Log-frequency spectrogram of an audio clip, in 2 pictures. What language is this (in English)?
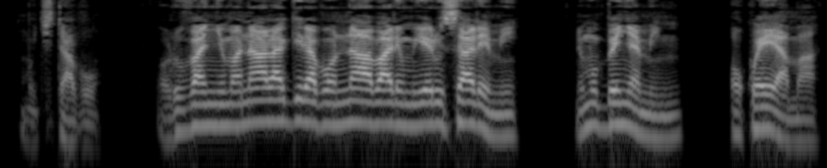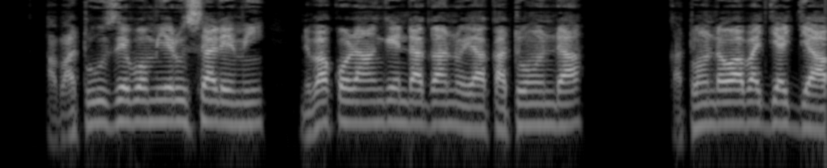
Ganda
